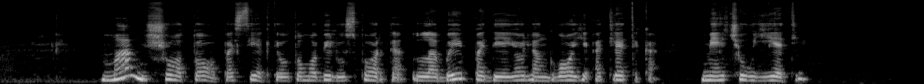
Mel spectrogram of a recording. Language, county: Lithuanian, Vilnius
